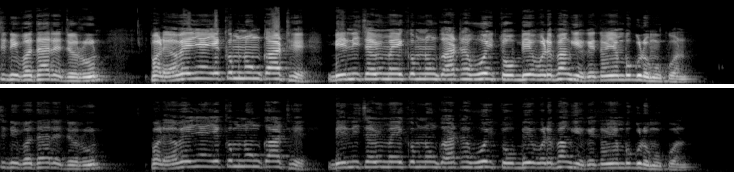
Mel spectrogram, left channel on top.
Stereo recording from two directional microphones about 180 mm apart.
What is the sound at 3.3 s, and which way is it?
A man's voice, 35° right (ahead or behind).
